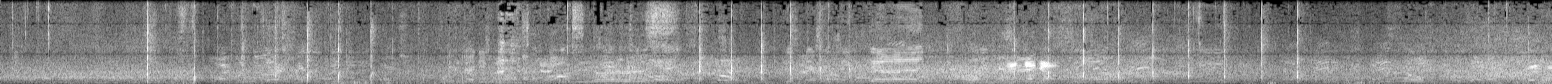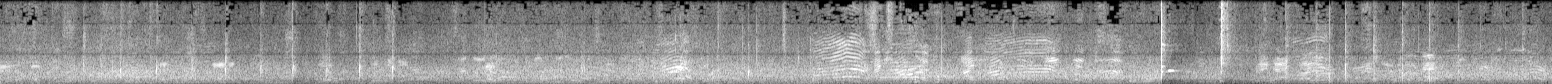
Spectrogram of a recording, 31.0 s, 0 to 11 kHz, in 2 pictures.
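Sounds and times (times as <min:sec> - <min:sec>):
people calling and chattering: 0:00.0 - 0:31.0
sharp claps: 0:01.4 - 0:04.0, 0:06.9 - 0:08.6, 0:10.1 - 0:13.2, 0:16.3 - 0:19.6, 0:27.1 - 0:30.8.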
